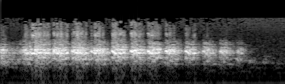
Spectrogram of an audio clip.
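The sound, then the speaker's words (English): A car engine cranks over and over in a steady, rapid chugging rhythm for several seconds without catching as the driver tries to start it, surrounded by a crowd of locals, the labored whirring gradually weakening and fading out at the end. “Surrounded by an inquisitive group of natives, Myers at the wheel listens to the discouraging sound of a laboring start.”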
